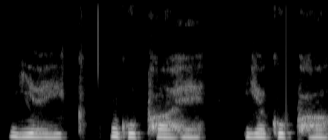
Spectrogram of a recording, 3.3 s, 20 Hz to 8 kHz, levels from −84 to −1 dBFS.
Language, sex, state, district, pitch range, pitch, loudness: Hindi, female, Uttar Pradesh, Etah, 220-230 Hz, 220 Hz, -29 LUFS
